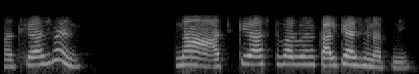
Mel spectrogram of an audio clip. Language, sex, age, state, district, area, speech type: Bengali, female, 18-30, West Bengal, Dakshin Dinajpur, urban, conversation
